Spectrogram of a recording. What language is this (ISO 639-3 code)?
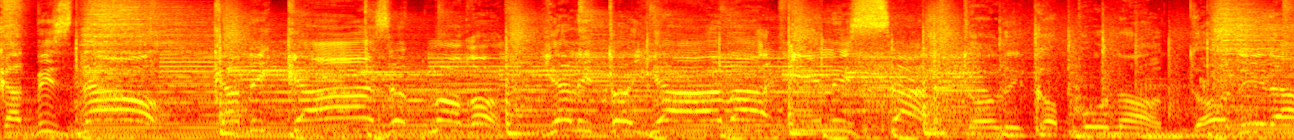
hrv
